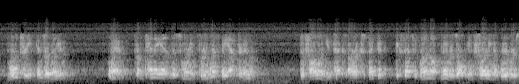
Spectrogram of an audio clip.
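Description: Spoken NOAA Weather Radio broadcast playing through the small speaker of a Midland weather alert radio, thin and band-limited. An automated announcer's voice speaks in phrases, pausing briefly about one and a half seconds in and again about five seconds in.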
